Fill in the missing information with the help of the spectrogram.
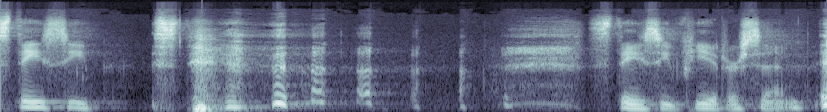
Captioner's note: laughs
